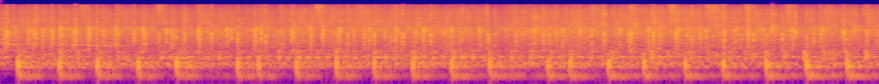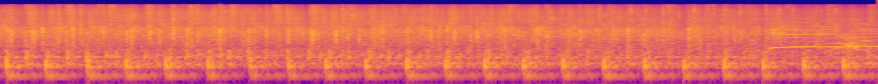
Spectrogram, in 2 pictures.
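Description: Steady applause and hand-clapping over music with a held low chord.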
